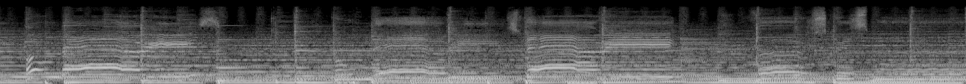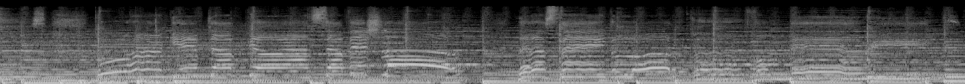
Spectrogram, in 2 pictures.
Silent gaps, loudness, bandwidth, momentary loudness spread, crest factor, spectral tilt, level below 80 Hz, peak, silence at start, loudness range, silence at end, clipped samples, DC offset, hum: none; -17 LUFS; 16 kHz; 4 LU; 12 dB; -5 dB/octave; -26 dBFS; -6 dBFS; 0 s; 2 LU; 0 s; under 0.1%; under 0.1%; none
